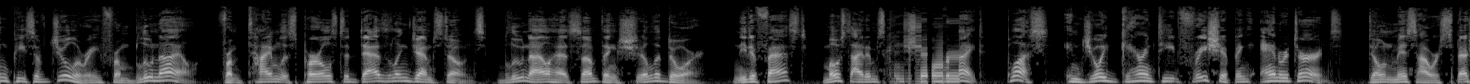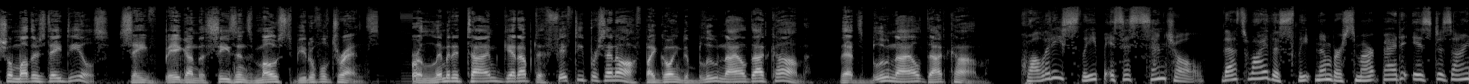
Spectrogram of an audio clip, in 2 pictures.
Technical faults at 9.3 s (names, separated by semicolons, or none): robotic sound from repeated short buffers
